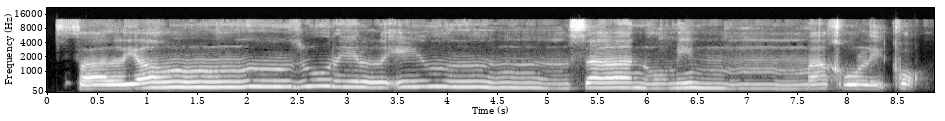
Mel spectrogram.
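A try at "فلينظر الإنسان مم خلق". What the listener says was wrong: Masya Allah. Ya, insya Allah sudah bagus.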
